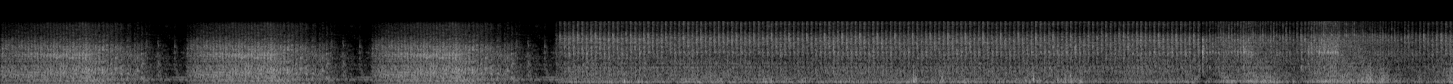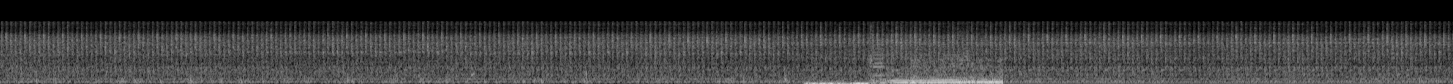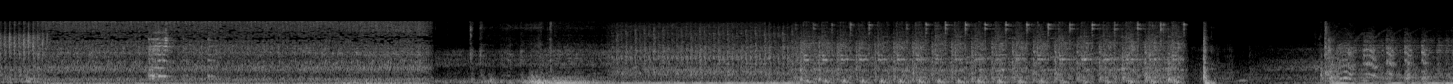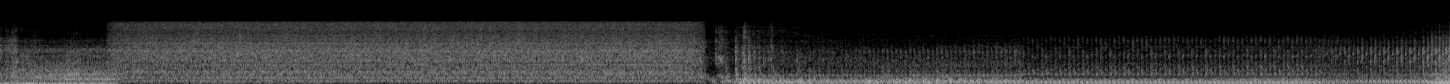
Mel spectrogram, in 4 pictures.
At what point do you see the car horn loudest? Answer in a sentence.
The loudest moment of the car horn is at 24 seconds.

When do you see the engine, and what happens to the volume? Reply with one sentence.
You can hear the engine from 0.0 to 58.0 s, at a steady volume.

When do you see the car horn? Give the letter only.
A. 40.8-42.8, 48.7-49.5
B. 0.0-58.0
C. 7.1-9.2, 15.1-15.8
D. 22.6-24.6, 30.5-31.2
D.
